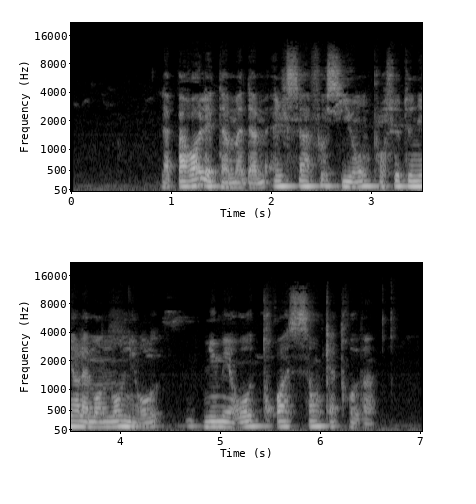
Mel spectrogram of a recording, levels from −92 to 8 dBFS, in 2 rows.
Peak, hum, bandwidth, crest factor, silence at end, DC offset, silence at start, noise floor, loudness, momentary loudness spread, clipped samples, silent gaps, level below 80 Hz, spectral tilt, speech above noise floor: -12 dBFS; none; 11 kHz; 16 dB; 0.5 s; under 0.1%; 0.9 s; -61 dBFS; -28 LUFS; 14 LU; under 0.1%; none; -56 dBFS; -6 dB/octave; 33 dB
